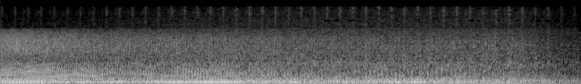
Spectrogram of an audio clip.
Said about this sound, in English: Holy smokes, the engine just cut out.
